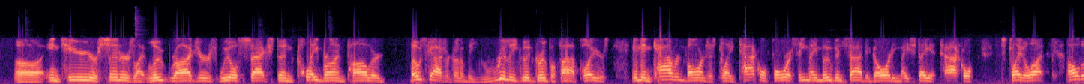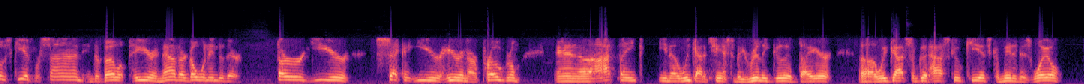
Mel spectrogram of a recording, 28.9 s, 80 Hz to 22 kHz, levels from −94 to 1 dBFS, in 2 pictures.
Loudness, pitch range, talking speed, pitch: -19 LUFS, 120-135 Hz, 195 wpm, 130 Hz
